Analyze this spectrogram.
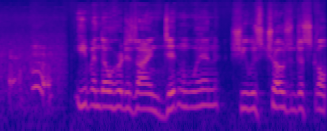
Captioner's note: voice-over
